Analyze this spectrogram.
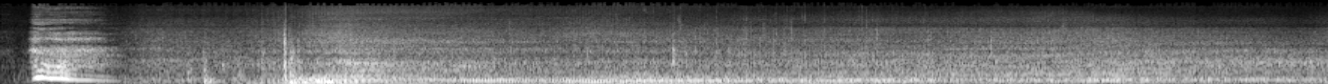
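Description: A car engine revs up as the car drives away toward a summer house, loud at first, then a droning engine note that wavers up and down and holds steady to the end.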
